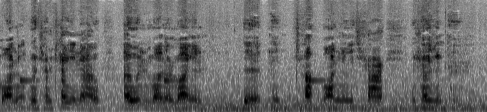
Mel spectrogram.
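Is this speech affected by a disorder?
Yes: mouth cancer surgery.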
